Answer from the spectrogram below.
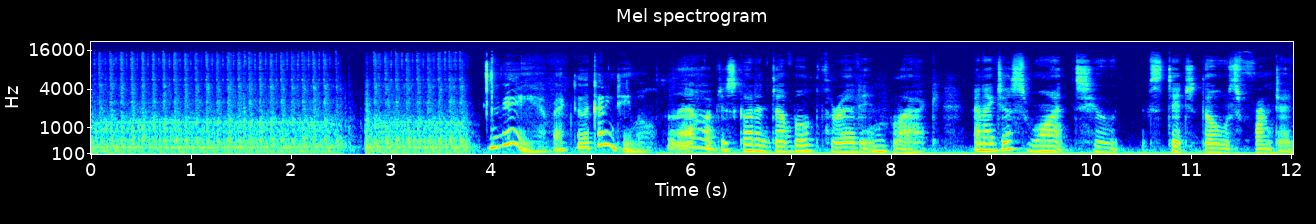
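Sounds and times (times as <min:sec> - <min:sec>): sewing machine stitching: 0:00.0 - 0:03.9.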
